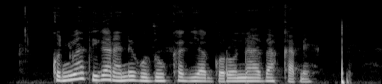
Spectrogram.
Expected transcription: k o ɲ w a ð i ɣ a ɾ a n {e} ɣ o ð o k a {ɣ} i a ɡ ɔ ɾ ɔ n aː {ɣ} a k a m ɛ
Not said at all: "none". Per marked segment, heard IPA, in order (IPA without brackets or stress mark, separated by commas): e, ɣ, ð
